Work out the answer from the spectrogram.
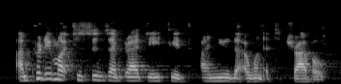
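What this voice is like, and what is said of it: Scottish accent. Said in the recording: “you'll probably tell I'm from Scotland”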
